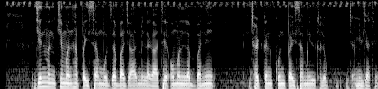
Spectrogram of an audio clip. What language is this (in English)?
Chhattisgarhi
